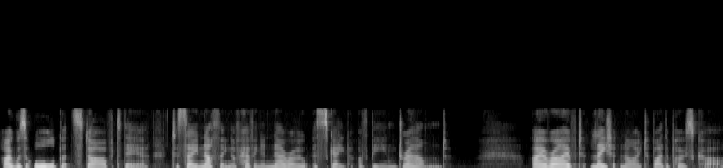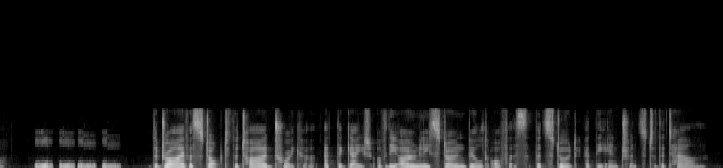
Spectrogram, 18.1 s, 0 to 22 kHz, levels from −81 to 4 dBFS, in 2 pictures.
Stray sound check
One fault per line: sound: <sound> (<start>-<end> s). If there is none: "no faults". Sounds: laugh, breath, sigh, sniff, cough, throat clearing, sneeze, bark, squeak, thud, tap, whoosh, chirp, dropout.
sound: laugh (9.5-10.5 s)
